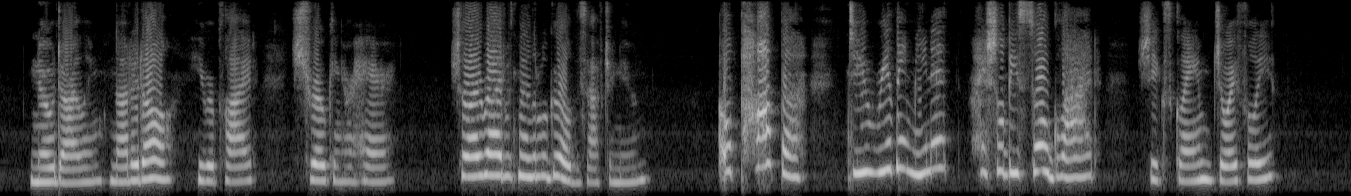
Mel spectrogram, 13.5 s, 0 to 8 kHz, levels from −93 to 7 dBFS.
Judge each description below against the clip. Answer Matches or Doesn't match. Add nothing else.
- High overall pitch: Matches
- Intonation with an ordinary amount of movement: Doesn't match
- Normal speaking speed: Matches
